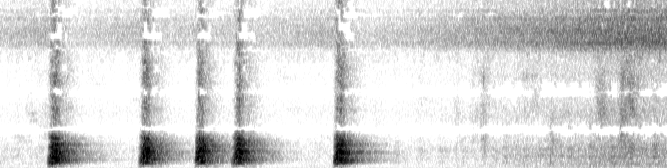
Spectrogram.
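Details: Five loud, gruff barks, two of them doubled close together, from a German Shepherd guard dog in Cambodia, one of two household dogs; the barking stops after about three seconds and a rising hiss follows.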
